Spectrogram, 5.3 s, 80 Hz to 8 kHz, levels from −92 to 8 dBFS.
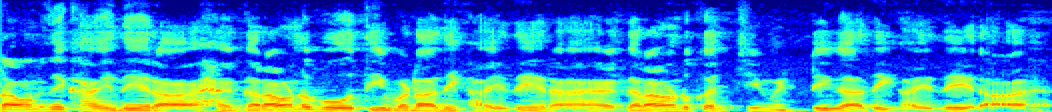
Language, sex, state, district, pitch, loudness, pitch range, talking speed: Hindi, male, Haryana, Rohtak, 130 Hz, -16 LUFS, 125-140 Hz, 225 wpm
